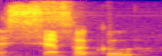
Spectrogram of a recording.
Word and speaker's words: seppuku: Like seppuku? – Thank you.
